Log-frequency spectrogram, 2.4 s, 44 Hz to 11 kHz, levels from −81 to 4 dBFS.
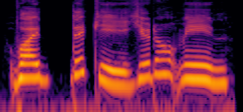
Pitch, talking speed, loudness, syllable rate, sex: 215 Hz, 125 wpm, -17 LUFS, 2.8 syllables/s, female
